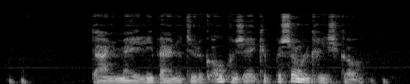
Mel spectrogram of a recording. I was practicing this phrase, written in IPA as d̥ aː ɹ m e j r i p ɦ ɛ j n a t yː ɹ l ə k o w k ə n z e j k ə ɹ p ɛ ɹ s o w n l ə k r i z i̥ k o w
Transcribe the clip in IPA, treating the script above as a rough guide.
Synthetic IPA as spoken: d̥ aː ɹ m e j l i p ɦ ɛ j n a t yː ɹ l ə k o w k ə n z e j k ə ɹ p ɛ ɹ s o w n l ə k r i z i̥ k o w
